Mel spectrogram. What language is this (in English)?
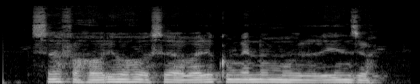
Kinyarwanda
